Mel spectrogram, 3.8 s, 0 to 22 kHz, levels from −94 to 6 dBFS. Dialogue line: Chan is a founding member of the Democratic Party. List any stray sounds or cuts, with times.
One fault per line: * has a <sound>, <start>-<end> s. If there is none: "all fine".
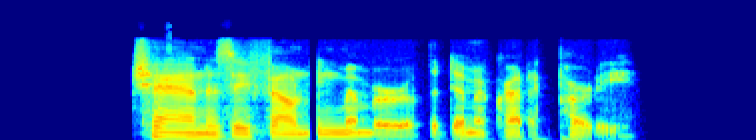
* has a dropout, 1.6-1.6 s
